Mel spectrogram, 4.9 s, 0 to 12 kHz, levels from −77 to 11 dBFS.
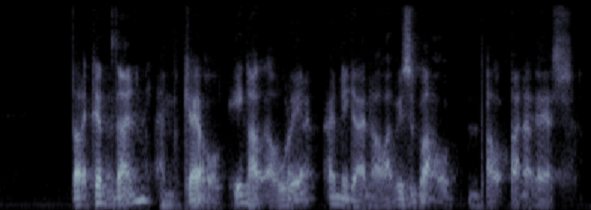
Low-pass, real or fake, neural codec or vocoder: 10.8 kHz; fake; codec, 24 kHz, 1.5 kbps, HILCodec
